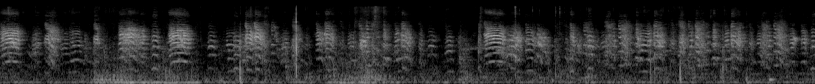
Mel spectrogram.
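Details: Hungry zebra finches give rapid, raspy, high-pitched begging calls in dense overlapping bursts, with soft fluttering wing sounds throughout.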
